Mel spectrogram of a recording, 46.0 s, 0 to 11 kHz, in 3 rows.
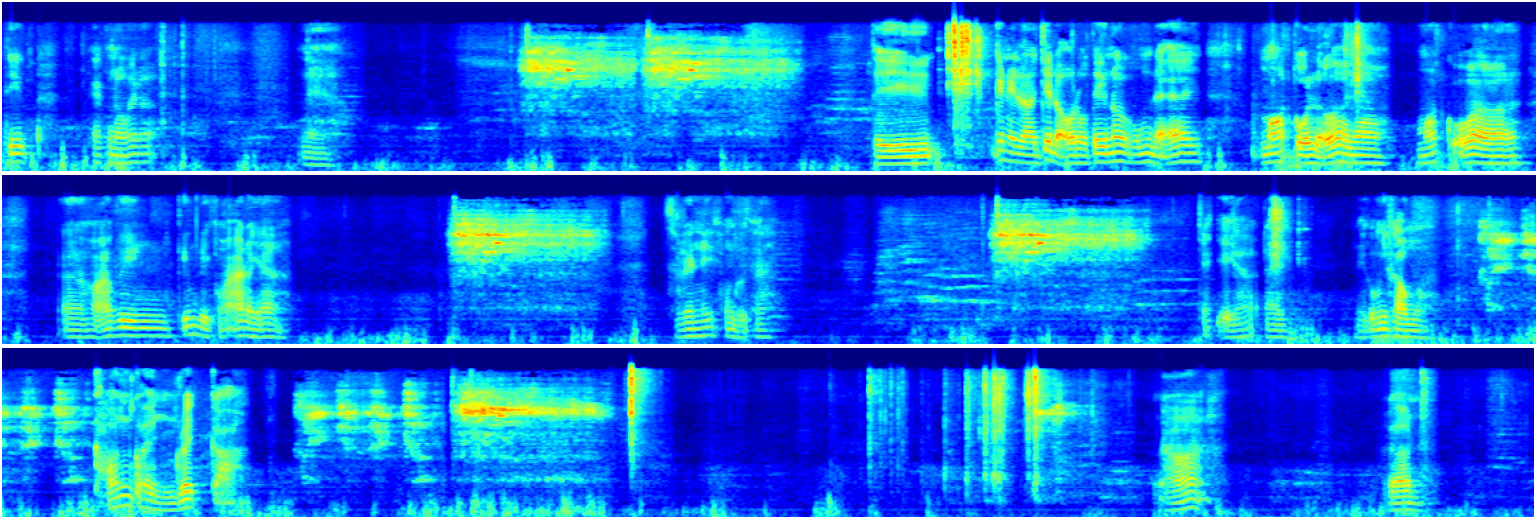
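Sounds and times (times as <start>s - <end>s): toy sword electronic hissing burst: 5.2s - 8.0s, 19.8s - 21.4s, 25.2s - 26.8s.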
